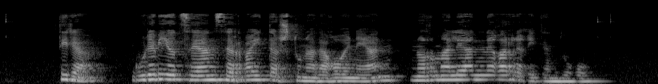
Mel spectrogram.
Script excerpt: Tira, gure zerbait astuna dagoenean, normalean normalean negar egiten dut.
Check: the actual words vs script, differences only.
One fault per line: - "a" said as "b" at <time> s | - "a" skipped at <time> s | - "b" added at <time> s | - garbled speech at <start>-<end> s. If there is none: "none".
- "bihotzean" added at 1.6 s
- "normalean" skipped at 4.9 s
- "dut" said as "dugu" at 5.7 s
